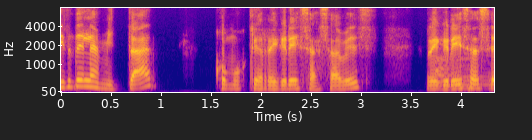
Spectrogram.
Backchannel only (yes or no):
yes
